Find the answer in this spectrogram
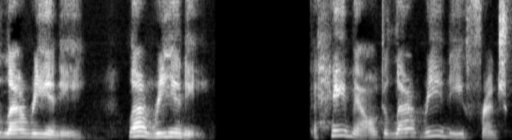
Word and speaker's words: Hameau de la Reine: The Hameau de la Reine French pronunciation, Hameau at la Reine, the Queen's Hamlet,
